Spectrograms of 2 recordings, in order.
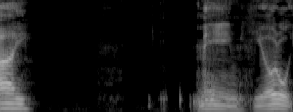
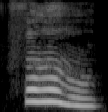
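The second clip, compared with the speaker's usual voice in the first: high squeaky voice; 6 dB louder than usual. Pretend. Voicing a character's high line.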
